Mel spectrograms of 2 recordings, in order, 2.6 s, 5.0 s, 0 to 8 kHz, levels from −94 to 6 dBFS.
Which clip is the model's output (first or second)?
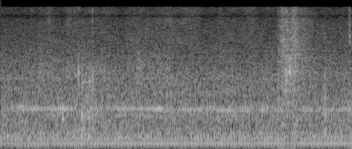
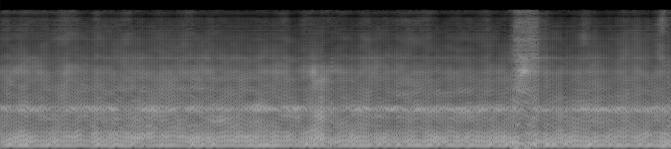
second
